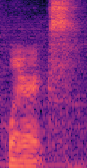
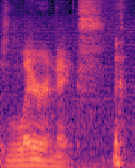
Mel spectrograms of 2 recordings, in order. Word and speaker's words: larynx: Yeah, larynx. Yeah, you're right. Linner. That's right. I've mispronounced it for my entire life. I found that out just now. I've literally always said linex like in n iix or n yx.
